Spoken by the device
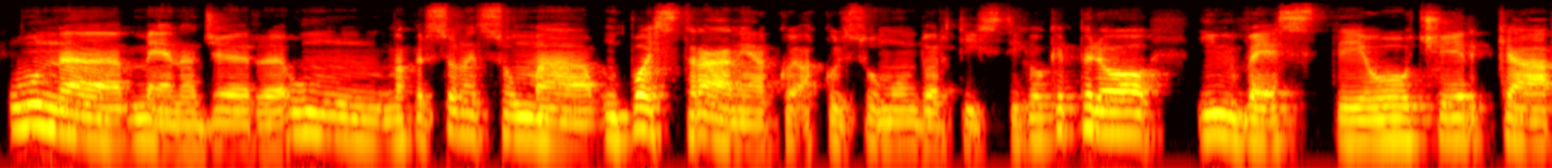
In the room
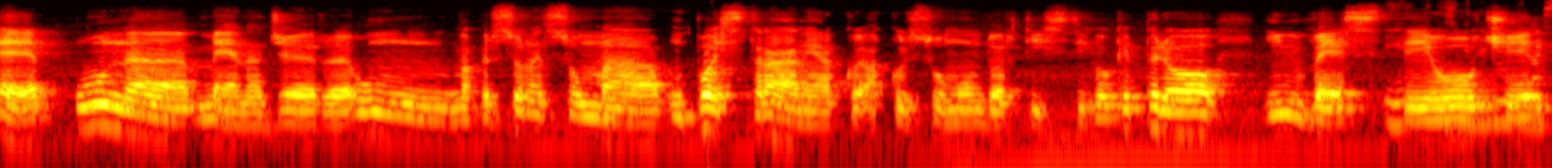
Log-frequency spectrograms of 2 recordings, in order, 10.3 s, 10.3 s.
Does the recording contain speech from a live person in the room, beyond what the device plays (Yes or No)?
Yes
